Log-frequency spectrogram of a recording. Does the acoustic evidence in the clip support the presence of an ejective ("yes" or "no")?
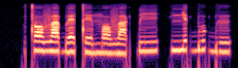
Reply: no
